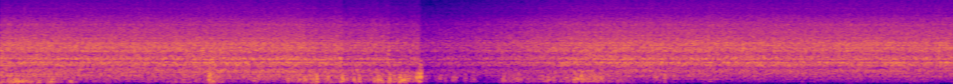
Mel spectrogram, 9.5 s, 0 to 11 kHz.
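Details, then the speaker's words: 2005 Holden VZ Crewman 3.6L V6 Alloytec at idle around 950–970 rpm: rough, uneven low thumps and a stumble, then a sharp drop as a coil is unplugged. A coil with no change when pulled is the dead one; misfire traced to a faulty coil pack. "and if you pull it out and there's no change to the engine, well obviously that means that one's not working to start with, and that's probably going to be the problem issue."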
